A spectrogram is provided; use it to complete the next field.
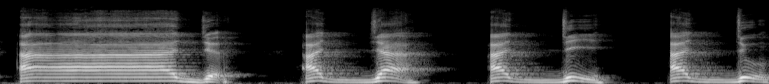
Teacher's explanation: lidah yang paling tengah kita tempelkan ke langit-langit yang tengah pula di bagian atas sehingga lidah yang tengah tersebut menempel ke bagian atas langit-langit kita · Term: huruf Jim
